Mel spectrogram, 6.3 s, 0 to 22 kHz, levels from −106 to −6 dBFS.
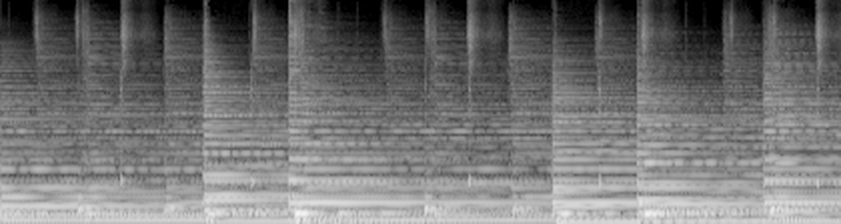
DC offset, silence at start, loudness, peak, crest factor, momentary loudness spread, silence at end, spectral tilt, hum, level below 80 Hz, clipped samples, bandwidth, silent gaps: under 0.1%; 0 s; -22 LUFS; -4 dBFS; 18 dB; 7 LU; 0 s; -7.5 dB/octave; none; -28 dBFS; under 0.1%; 18.5 kHz; none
